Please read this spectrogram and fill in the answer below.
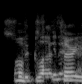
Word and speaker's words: Wolf Blitzer: - Wolf Blitzer, yeah.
